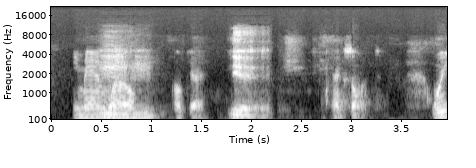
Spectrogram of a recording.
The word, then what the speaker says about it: Emmanuel: So so the U in there takes on a W pronunciation, right? Emmanuel.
